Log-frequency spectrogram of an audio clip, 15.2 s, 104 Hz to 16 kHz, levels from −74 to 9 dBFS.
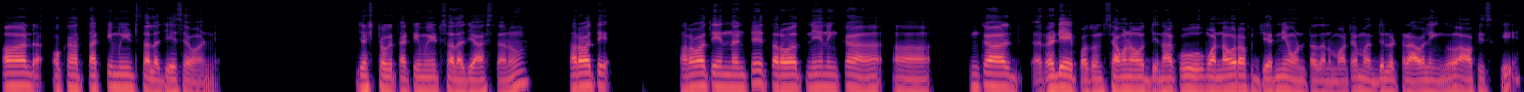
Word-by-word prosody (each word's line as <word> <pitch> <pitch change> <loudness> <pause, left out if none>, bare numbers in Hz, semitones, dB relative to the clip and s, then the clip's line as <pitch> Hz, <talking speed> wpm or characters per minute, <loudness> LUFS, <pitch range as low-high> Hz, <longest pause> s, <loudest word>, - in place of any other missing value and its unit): And 150 -1 +4 0.2
ఒక 125 - -9 0.2
30 130 +2 -1
minutes 135 -2 -2
అలా 100 -2 +1
చేసేవాడిని. 100 -6 -3 1.4
జస్ట్ 130 -1 -1
ఒక 125 - +1
30 110 +2 -2
మినిట్స్ 115 -1 -4
అలా 100 - +2
చేస్తాను. 105 +4 -1 0.5
తర్వ‌తే 145 +1 +5 0.8
తర్వా‌తేందంటే 140 +1 +1 0.2
తర్వాత 135 -1 +5
నేను 140 0 -1
ఇంకా 135 +1 -1 0.5
ఆహ్, 105 -1 -1 0.5
ఇంకా 145 +1 +3 0.6
రెడీ 130 +3 +5
అయిపోతాను 105 -2 -1
7 120 +1 +3
అవుద్ది 105 -5 -1
నాకు 115 +3 -1 0.2
1 120 0 +3
అవర్ 130 0 +5
ఆఫ్ 120 -2 -7
జర్నీ 120 +3 0
ఉంటుందనమాట 95 0 -5
మధ్యలో 105 +2 -2
ట్రావెలింగ్ 100 0 0 0.2
ఆఫీస్‌కి. 105 +1 -7
120 Hz, 125 wpm, -23 LUFS, 105-135 Hz, 1.4 s, తర్వ‌తే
